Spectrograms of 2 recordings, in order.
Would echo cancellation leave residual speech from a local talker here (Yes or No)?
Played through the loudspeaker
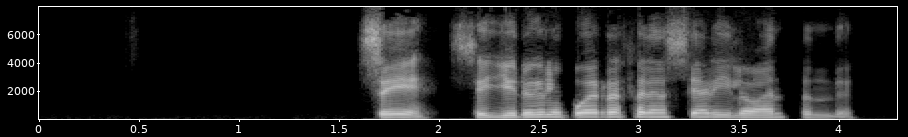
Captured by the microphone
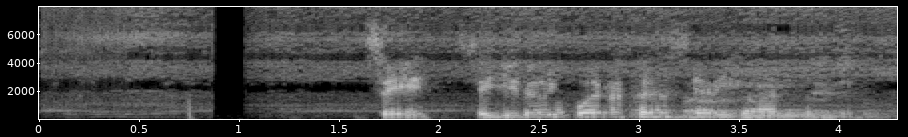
Yes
